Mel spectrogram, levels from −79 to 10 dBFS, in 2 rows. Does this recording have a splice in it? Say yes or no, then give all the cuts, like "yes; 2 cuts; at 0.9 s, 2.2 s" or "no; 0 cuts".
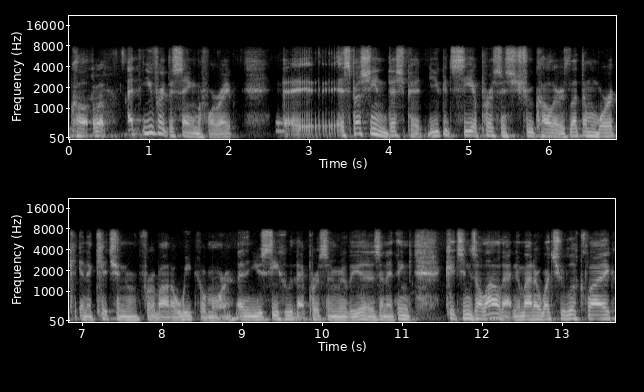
no; 0 cuts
